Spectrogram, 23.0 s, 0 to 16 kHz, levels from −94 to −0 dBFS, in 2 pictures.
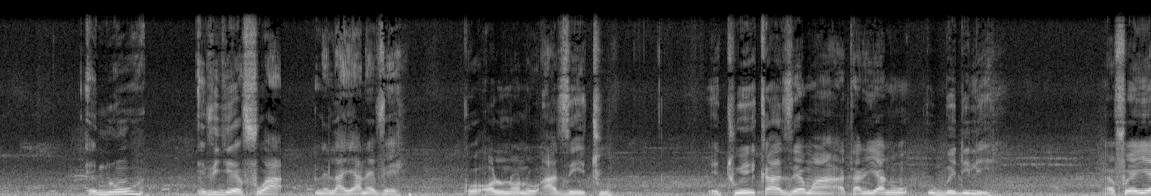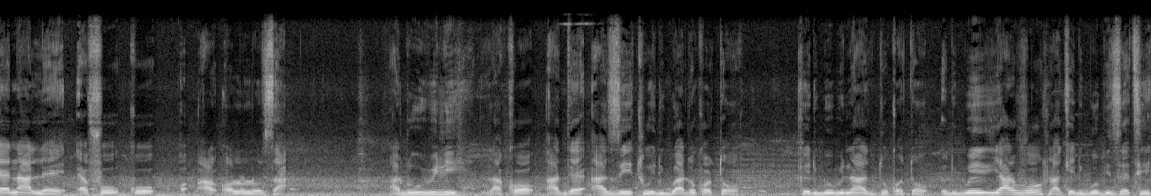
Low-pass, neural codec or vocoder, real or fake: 14.4 kHz; none; real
